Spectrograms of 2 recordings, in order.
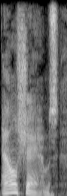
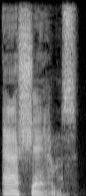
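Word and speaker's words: الشمس: This causes the in to blend with it, so instead of saying al-shams, we pronounce it ash-shams.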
